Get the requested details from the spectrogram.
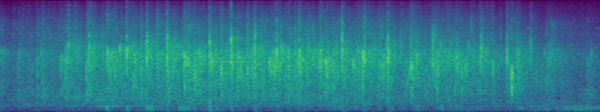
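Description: A crowd applauds steadily for several seconds, a dense wash of many hands clapping at once, fairly close and loud, with no one speaking over it.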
